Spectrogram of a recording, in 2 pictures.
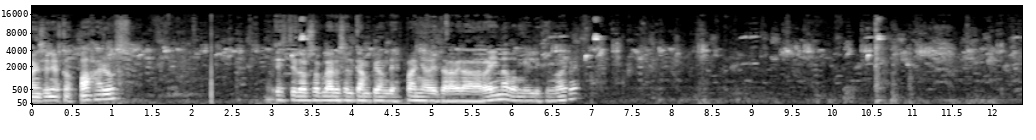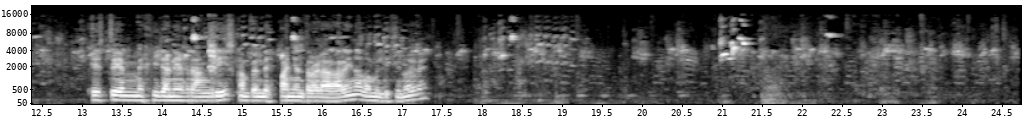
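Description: Small finches chirp and call in short, nasal bursts.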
